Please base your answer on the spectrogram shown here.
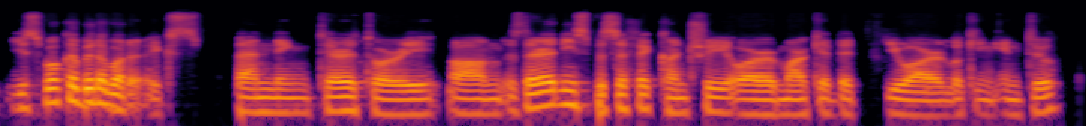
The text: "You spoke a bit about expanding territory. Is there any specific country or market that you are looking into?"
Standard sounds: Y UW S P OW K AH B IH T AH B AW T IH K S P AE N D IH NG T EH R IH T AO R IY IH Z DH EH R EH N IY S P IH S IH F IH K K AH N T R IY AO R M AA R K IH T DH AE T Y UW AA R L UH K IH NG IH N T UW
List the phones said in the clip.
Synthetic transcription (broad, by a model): Y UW S P OW K AH B IH T AH B AW T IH K S P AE N D IH NG T EH R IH T AO R IY IH Z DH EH R EH N IY S P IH S IH F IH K K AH N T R IY AO R M AA R K IH T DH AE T Y UW AA R L UH K IH NG IH N T UW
